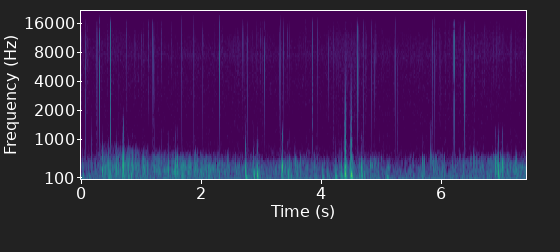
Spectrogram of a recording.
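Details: Normal, very active bowel sounds heard in an apical heart tracing of a patient who is hungry late in the afternoon (1955 recording): frequent low gurgles and irregular rumbling clicks over a noisy background.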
